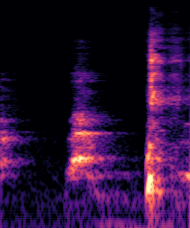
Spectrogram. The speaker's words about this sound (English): It's my dog in the background.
